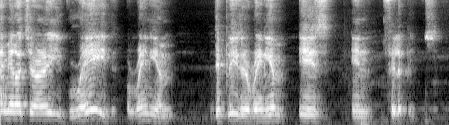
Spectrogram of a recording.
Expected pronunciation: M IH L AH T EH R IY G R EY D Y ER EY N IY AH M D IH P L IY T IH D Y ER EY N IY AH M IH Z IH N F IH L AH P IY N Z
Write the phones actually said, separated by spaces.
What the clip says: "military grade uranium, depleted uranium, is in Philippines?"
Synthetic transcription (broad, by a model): M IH L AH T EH R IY G R EY D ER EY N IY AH M D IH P L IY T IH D EY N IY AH M IH Z IH N F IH L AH P IY N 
